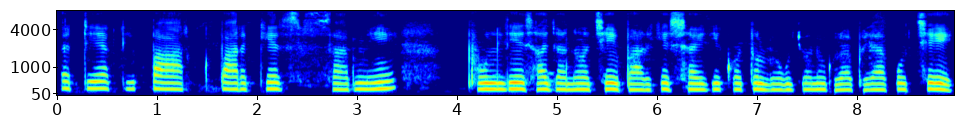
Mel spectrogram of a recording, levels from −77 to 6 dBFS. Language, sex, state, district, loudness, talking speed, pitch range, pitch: Bengali, female, West Bengal, Paschim Medinipur, -27 LUFS, 140 wpm, 210-225 Hz, 215 Hz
